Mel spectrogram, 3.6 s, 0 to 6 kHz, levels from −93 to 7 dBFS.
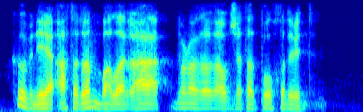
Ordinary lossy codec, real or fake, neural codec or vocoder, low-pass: Opus, 16 kbps; fake; codec, 16 kHz in and 24 kHz out, 0.8 kbps, FocalCodec, streaming, 65536 codes; 5.4 kHz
